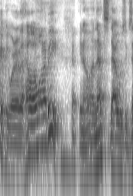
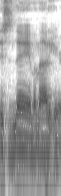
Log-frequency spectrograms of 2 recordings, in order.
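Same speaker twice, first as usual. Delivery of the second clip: soft, hushed half-whisper; 7 semitones lower, 5 dB quieter than usual. Retelling what a cousin half-whispered in a bar: imitating a half-whisper. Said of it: "whisper in my ear and say".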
